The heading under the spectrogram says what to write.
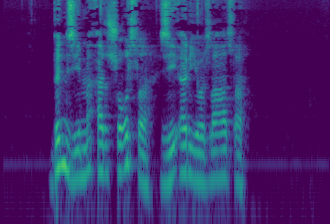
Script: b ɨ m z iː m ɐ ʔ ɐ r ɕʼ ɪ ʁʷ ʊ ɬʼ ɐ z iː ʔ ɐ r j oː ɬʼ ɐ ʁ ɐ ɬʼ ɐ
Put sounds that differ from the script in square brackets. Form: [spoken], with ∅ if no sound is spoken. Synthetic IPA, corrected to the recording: b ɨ [n] z iː m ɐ ʔ ɐ r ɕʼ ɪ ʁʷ ʊ ɬʼ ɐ z iː ʔ ɐ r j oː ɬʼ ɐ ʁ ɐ ɬʼ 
